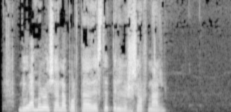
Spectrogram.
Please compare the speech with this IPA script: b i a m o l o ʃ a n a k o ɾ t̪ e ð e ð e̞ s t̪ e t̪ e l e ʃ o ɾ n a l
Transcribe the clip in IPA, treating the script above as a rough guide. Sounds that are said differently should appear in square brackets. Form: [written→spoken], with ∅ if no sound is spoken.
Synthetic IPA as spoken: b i a m o l o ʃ a n a [k→p] o ɾ t̪ [e→a] ð [e→a] ð e̞ s t̪ e t̪ e l e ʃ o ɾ n a l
